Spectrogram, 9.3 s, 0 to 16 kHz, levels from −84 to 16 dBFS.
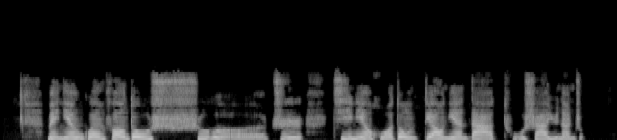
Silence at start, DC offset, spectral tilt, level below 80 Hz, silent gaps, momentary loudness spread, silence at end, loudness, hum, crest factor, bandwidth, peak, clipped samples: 0.3 s; under 0.1%; -4 dB/octave; -62 dBFS; none; 13 LU; 0.55 s; -17 LUFS; none; 16 dB; 8 kHz; 0 dBFS; under 0.1%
